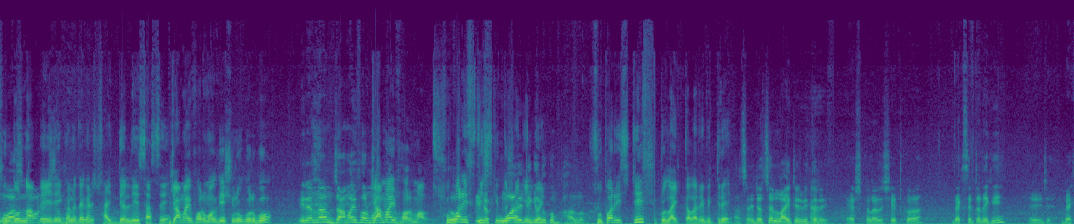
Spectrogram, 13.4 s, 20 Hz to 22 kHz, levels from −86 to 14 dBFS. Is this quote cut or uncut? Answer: cut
